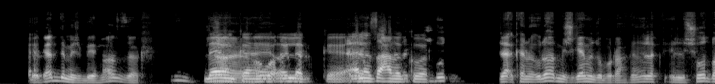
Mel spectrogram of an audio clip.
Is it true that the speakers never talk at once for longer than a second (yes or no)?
no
